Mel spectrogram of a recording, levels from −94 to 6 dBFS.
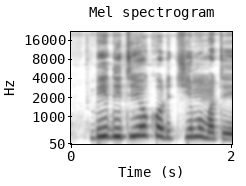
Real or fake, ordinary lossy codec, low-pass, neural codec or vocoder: real; none; none; none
